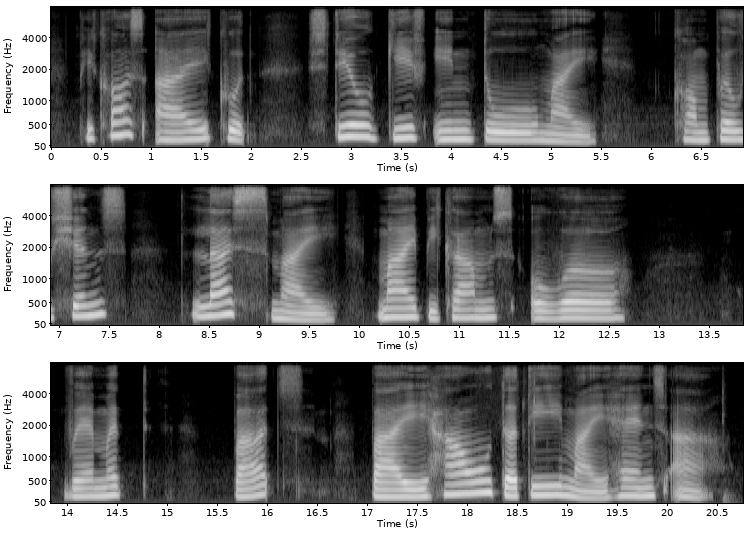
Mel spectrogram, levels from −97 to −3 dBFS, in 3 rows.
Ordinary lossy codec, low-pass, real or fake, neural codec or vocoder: none; 7.2 kHz; real; none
